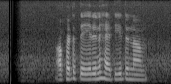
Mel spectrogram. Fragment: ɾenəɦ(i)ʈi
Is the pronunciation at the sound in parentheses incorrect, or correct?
incorrect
